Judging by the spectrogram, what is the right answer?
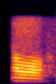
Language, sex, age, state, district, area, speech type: Gujarati, male, 18-30, Gujarat, Kutch, rural, conversation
